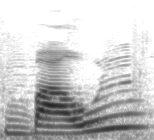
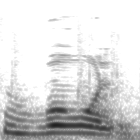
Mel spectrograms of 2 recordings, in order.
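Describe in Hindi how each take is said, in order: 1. इस स्वर की ध्वनि 'hole' जैसी नहीं है। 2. इस स्वर की ध्वनि 'hole' जैसी है। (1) "is not bowl" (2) "but it's bowl. Like B O L E"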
